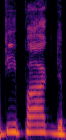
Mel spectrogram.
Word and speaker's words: Deepak: I think it's Deepak. Is that right? Deepak? Yeah, you said it right.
